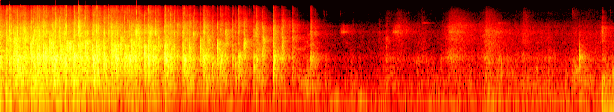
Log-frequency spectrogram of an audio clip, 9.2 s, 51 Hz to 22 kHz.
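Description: Applause at a memorial peace park's 10th-anniversary ceremony: loud, dense clapping from a crowd that thins into scattered claps after about four seconds, then quiet room sound with a few faint taps.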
